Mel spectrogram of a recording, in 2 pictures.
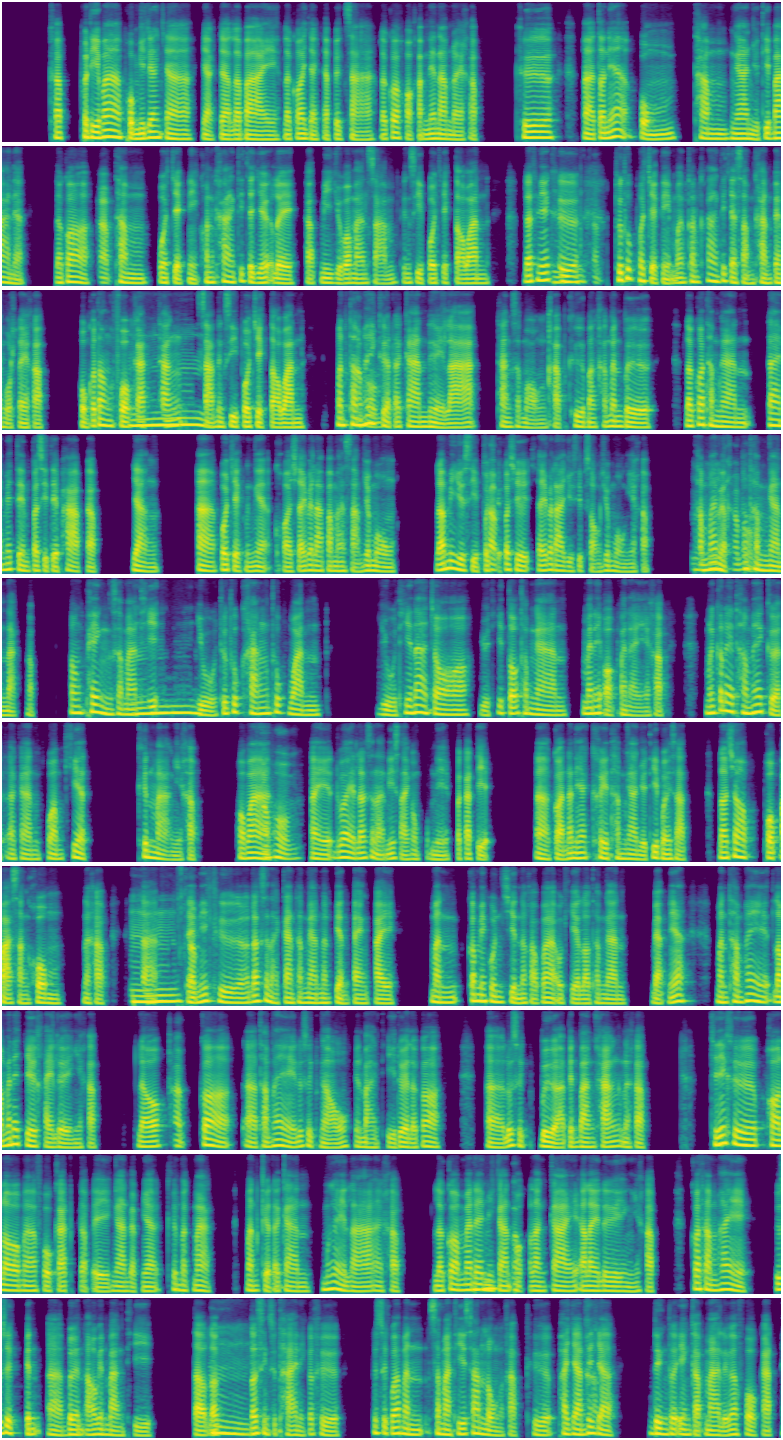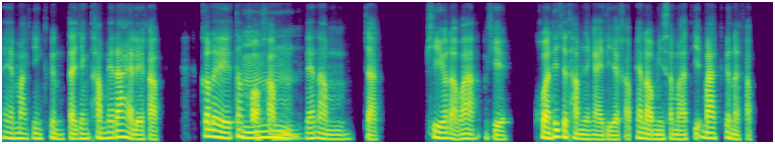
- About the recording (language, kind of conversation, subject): Thai, advice, อยากฝึกสมาธิทุกวันแต่ทำไม่ได้ต่อเนื่อง
- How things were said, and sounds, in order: "คือ" said as "ชือ"; in English: "เบิร์นเอาต์"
